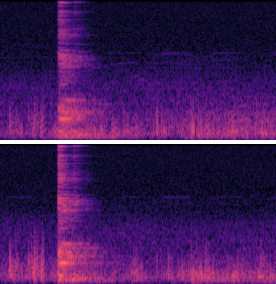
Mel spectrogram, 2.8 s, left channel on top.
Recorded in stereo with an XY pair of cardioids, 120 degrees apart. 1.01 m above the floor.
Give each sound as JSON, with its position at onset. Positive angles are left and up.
{"t": 0.6, "sound": "a clunk", "azimuth_deg": -60, "distance_m": 0.6}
